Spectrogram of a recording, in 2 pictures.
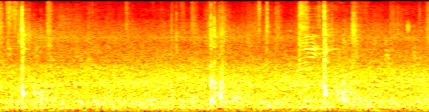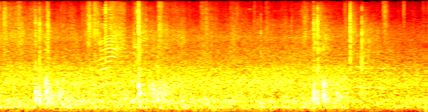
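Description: Soft tennis rally: a rubber soft tennis ball is struck by rackets and bounces on the court, giving a series of sharp pops one to two seconds apart over steady outdoor background noise.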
